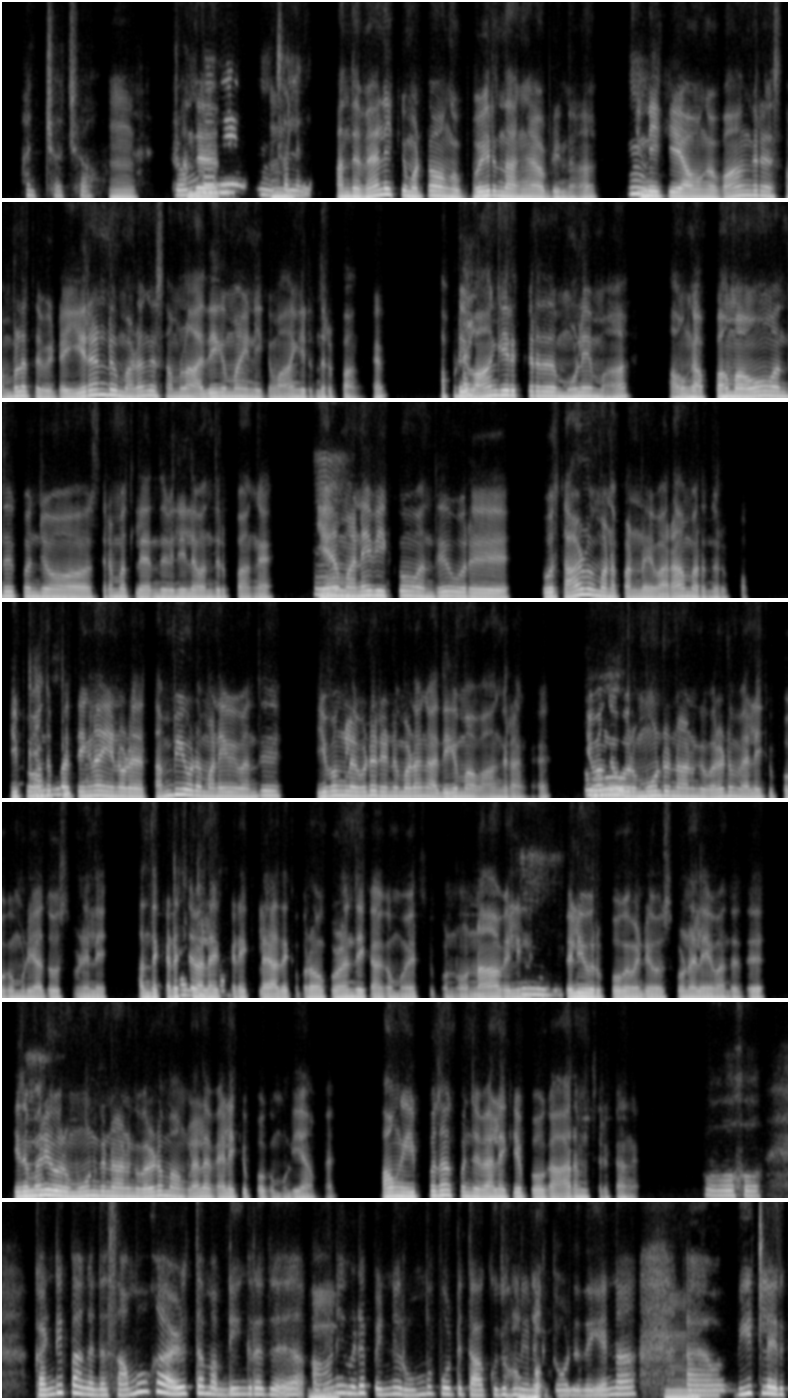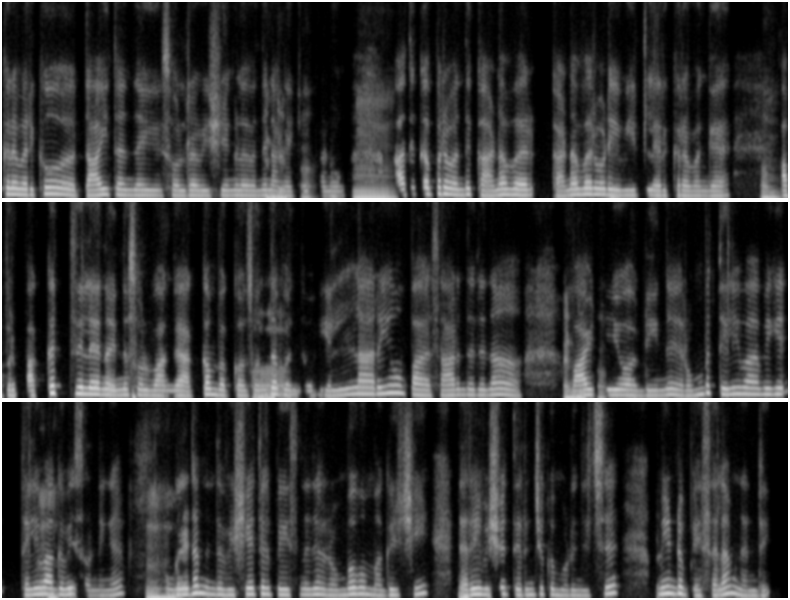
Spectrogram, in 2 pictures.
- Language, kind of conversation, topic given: Tamil, podcast, இந்திய குடும்பமும் சமூகமும் தரும் அழுத்தங்களை நீங்கள் எப்படிச் சமாளிக்கிறீர்கள்?
- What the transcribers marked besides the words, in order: other background noise; laughing while speaking: "தாக்குதோன்னு எனக்கு தோணுது"; other noise; unintelligible speech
